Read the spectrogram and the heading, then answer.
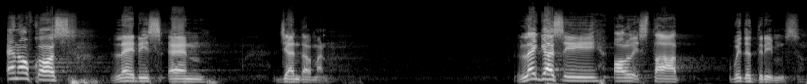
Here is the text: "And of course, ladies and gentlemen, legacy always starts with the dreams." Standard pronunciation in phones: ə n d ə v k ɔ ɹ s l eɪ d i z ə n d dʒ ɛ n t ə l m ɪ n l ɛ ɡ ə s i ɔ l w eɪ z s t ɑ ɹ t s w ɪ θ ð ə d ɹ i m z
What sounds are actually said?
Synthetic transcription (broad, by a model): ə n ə f k ɔ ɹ s l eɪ d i s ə n dʒ ɛ n t ə l m ɪ n l ɛ ɡ ə s i ɔ l w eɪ s t ɑ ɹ t w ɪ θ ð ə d ɹ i m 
